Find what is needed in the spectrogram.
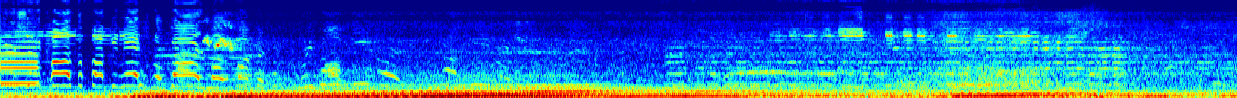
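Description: A vehicle horn's held toot ends about half a second in. Then a pickup truck's engine close by speeds up, rising in pitch for a few seconds, and runs on more evenly as it pulls away.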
